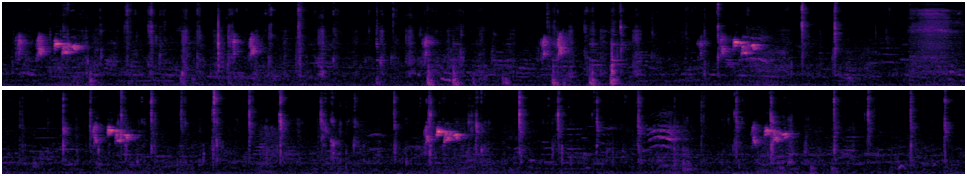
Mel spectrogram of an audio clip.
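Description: Quiet, close-up eating sounds of a person chewing mutton curry and fried rice: many small wet clicks and lip smacks, with a louder smack every few seconds and a short hiss-like slurp near the middle.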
